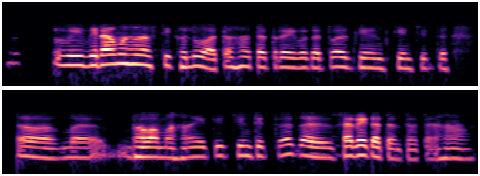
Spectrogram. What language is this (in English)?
Sanskrit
